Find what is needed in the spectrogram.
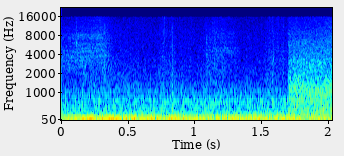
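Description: Low, steady rumble of a 2021 Mercedes-Benz S580 moving slowly.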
